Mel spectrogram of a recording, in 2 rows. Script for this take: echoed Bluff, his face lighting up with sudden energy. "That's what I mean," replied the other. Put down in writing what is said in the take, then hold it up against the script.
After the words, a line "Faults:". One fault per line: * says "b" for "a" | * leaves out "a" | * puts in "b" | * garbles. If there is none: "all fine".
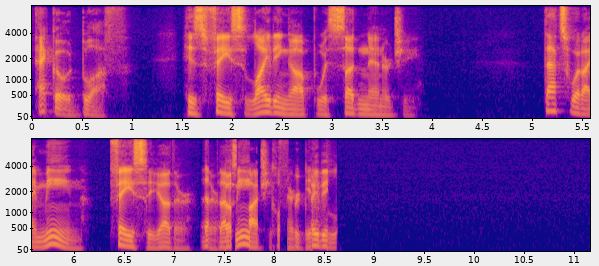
echoed Bluff, his face lighting up with sudden energy. "That's what I mean," face the other. [garbled]
Faults:
* says "face" for "replied"
* garbles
